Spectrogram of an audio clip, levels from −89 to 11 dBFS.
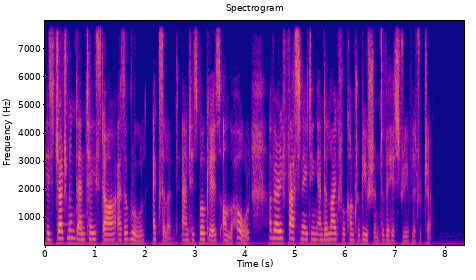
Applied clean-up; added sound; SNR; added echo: none; none; none; none.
